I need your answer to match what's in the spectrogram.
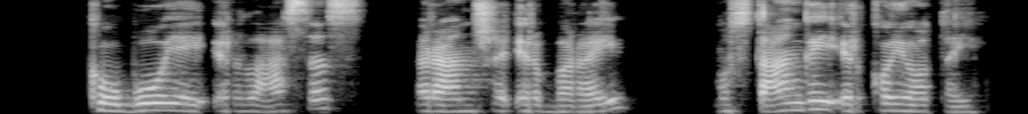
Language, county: Lithuanian, Kaunas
